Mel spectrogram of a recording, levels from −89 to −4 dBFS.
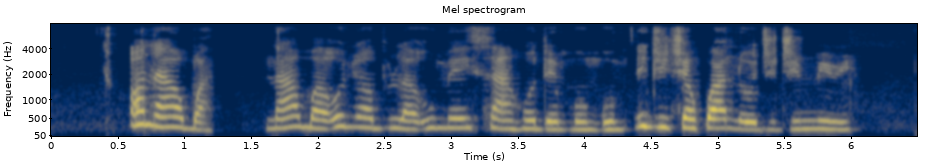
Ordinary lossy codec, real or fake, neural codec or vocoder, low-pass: AAC, 32 kbps; fake; vocoder, 44.1 kHz, 128 mel bands every 256 samples, BigVGAN v2; 7.2 kHz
